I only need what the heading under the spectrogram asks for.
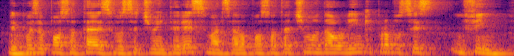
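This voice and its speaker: Chatty trainer with a São Paulo accent. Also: male voice, a little high, rapid-fire, mellow, reverberant. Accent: São Paulo Portuguese. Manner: casual, many fillers and restarts. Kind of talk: online training session.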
